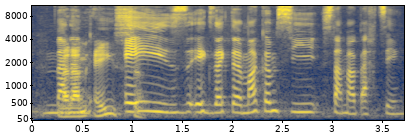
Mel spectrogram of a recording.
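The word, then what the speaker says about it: Madame A's: de bilinguisme mais bon ça se dit Madame as mais vous vouliez que ça se prononce aussi madame Ace exactement comme si ça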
